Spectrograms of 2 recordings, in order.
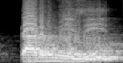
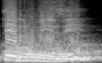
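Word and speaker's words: Tirmidhi: membacanya atas bawah ada siapa nama kau tarmizzi nama kau tirmizzi nama kau turmziah yang mana betul tiga betul Tarmizi tirmizzi turmuzi tiga-tiga itu itu siapa Pak Basri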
